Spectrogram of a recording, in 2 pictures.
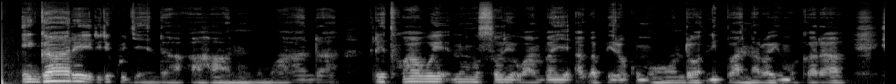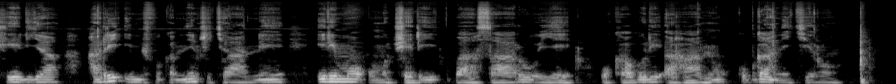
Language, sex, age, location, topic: Kinyarwanda, female, 18-24, Huye, agriculture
